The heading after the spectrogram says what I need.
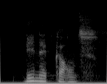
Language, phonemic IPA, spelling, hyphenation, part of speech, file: Dutch, /ˈbɪ.nə(n)ˌkɑnt/, binnenkant, bin‧nen‧kant, noun, Nl-binnenkant.ogg
- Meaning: interior, inside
